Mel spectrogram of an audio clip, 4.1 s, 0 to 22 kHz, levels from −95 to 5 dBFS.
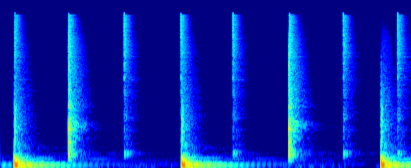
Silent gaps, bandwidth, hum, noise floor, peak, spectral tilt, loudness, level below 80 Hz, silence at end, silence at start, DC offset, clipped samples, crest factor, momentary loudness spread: none; 16.5 kHz; none; -70 dBFS; -12 dBFS; -4.5 dB/octave; -38 LUFS; -36 dBFS; 0 s; 0.15 s; under 0.1%; under 0.1%; 22 dB; 15 LU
